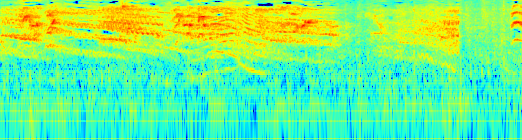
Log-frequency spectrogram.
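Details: Alexandrine parakeet chick calling during hand feeding, a dense run of harsh, high squealing cries with falling notes, continuous for about two and a half seconds and then fading to brief squeaks.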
